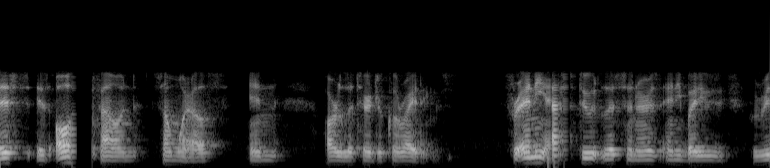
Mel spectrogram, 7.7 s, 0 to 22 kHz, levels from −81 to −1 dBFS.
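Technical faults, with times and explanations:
0.72 to 0.92 s: packet loss with pitch repetition. About 200 ms is lost, which fits ten 20 ms packets. The last pitch period repeats, then fades to silence, unlike the abrupt gap of a plain dropout.
5.48 to 5.76 s: packet loss with pitch repetition. Here 160 ms is lost in scattered runs of up to 60 ms across 280 ms. This gives brief held, buzzy stutters rather than one long fade.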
